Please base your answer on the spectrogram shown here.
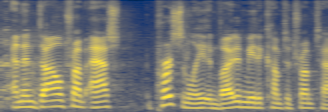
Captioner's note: laughter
